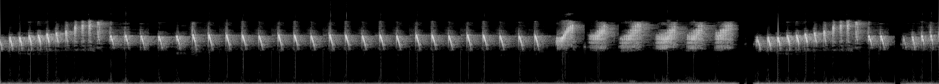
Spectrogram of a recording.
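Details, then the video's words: Olive-winged bulbul delivering the long 'tembak panjang' song: a rising opening, then a long brisk train of high clipped notes, a cluster of rising whistled notes, and more rapid trilling. "Kapas tembak panjang"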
